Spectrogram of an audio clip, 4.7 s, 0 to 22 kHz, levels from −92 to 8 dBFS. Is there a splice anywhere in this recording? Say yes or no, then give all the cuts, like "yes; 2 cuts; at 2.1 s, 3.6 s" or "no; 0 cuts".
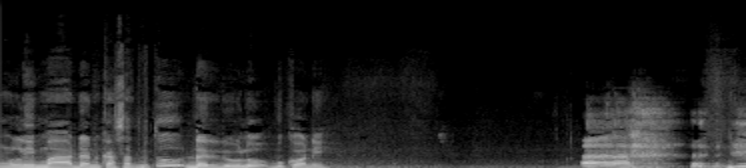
yes; 1 cut; at 0.9 s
